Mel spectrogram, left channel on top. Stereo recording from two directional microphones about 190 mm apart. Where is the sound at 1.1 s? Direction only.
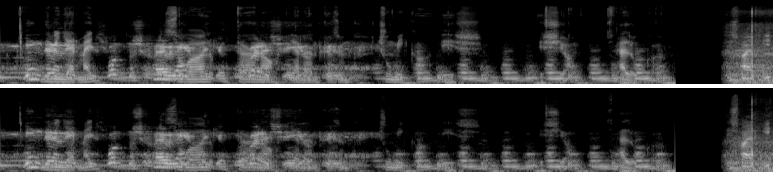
55° right (ahead or behind).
